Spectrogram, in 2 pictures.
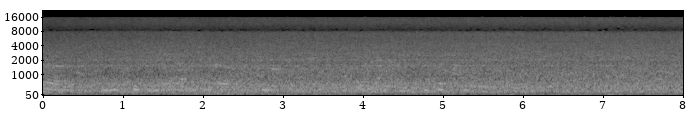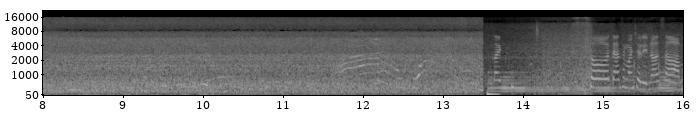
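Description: Steady rush of whitewater from a fast mountain river running through a narrow rock gorge. About thirteen and a half seconds in it cuts off suddenly to music with voices.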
